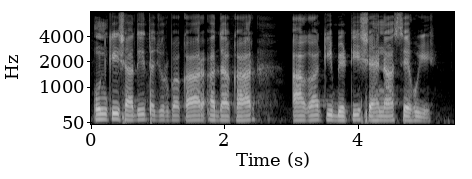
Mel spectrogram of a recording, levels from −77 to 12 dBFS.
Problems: none marked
